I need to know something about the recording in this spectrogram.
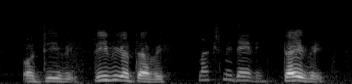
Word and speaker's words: Devi: devi divyadevi lakshmi devi davey okay it's pronounced as an a and today's prophetic topic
